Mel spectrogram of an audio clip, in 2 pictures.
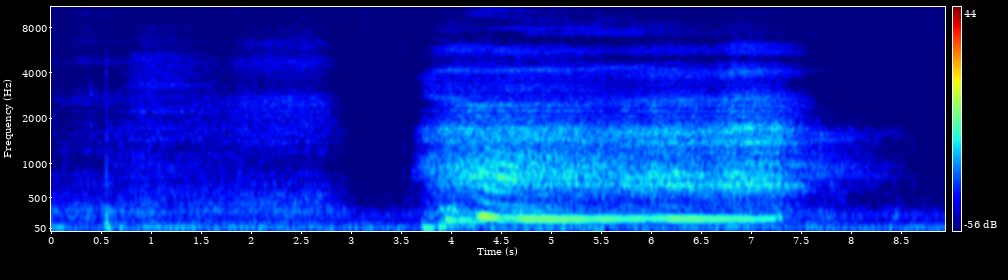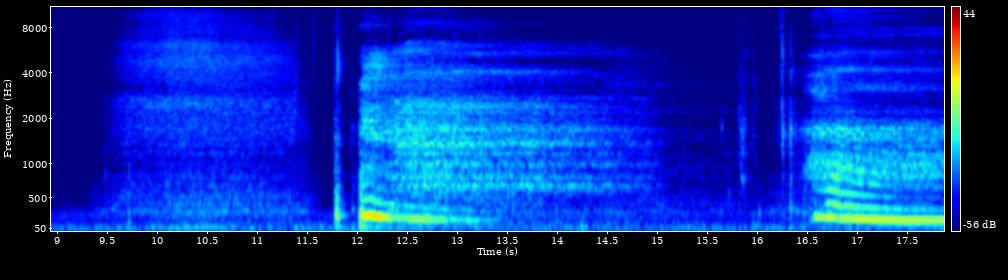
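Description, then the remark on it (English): Slow, deep breaths drawn in through the nose and released out through the mouth during breathwork, fairly loud, repeating in long unhurried cycles with quiet pauses between them and no talking. “Working with the breath work, and we're just drawing in through the nose and releasing out through the mouth and through the heart.”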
